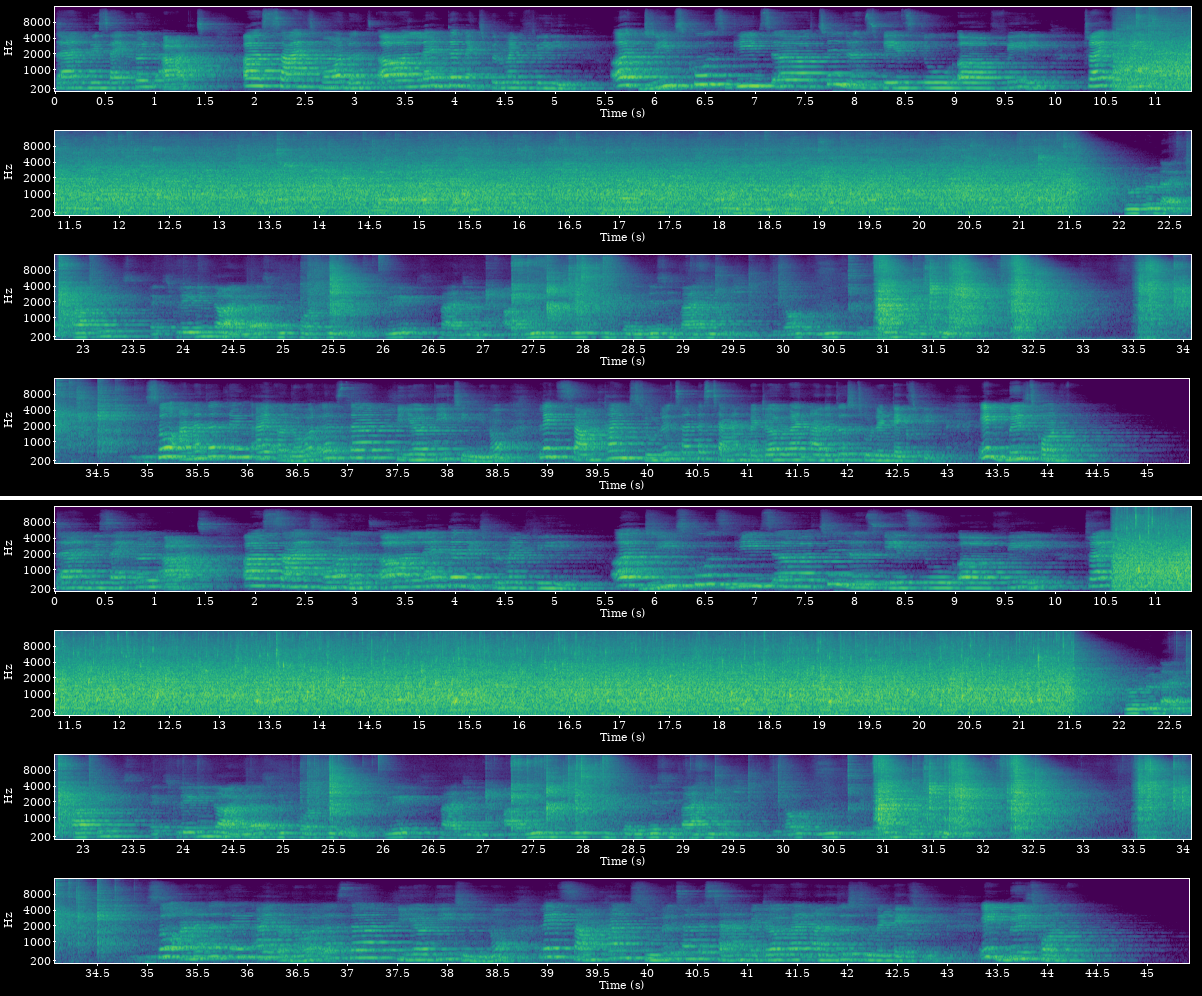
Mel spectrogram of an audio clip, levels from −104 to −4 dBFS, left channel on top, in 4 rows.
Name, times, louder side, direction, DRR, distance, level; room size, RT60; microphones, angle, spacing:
voice 1, 0.0-1.5 1.9-5.1 5.6-9.9 10.3-12.2 34.8-44.2, left 2 dB, 75° left, 0 dB, 0.5 m, -34 dB
sound 1, 10.6-21.6, right 4 dB, 70° right, 0.3 m, -26 dB
voice 2, 14.5-16.5 16.8-21.5 22.0-31.9, equal, 5° left, -7 dB, 0.7 m, -37 dB
sound 2, 22.6-23.2 24.0-24.1 25.2-26.0 27.0-28.3 29.1-29.3 29.6-30.0 30.4-32.5 33.5-34.9, right 1 dB, 35° right, 1.0 m, -31 dB
3.9 x 2.1 x 4.2 m, 1.4 s
head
